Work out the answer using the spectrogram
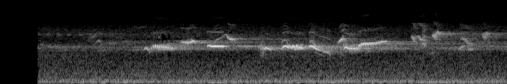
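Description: Birds chirping: a quick string of short rising and falling calls over a faint low background noise, starting abruptly about half a second in.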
